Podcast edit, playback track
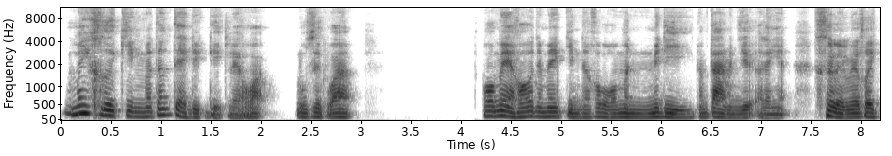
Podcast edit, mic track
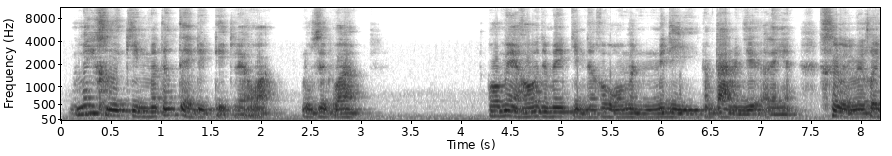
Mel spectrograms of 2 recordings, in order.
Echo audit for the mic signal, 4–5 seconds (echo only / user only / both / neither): echo only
